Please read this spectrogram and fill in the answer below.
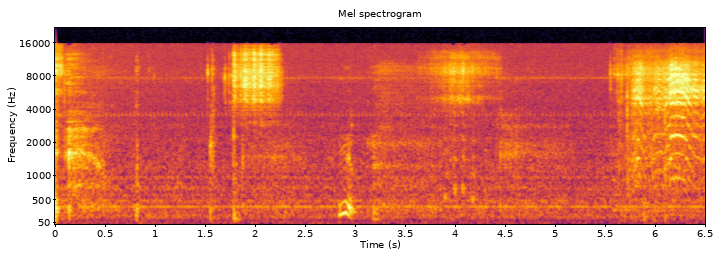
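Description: The hobby servo motors of a 3D-printed EEzyBotArm 2 robot arm whir faintly in two short spells as the arm moves, with a few light clicks.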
